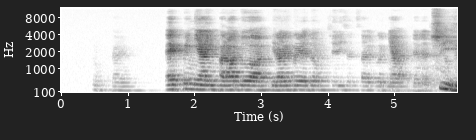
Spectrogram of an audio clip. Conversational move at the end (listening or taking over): taking over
